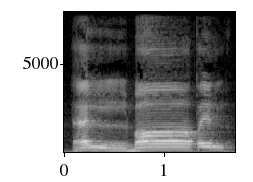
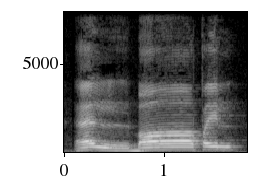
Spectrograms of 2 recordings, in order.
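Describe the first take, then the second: First: The b sound is heavy and thick. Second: The b sound is heavy and thick.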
